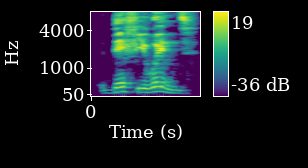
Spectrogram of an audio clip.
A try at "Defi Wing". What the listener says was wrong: Yeah, Defi Wing with with a G at the end, not a D.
